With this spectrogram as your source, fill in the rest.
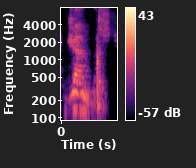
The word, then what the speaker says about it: Jamra: people come to America, they drop the Abu. And so I have cousins who are Jamras. They're Jamras, you know, and that's how it's pronounced here, Jamra, but it should be pronounced Jamra.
